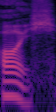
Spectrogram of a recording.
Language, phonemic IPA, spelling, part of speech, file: German, /ɔɪ̯ç/, euch, pronoun, De-euch.ogg
- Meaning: accusative and dative of ihr; you, yourselves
